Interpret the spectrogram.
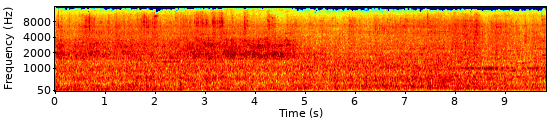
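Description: Canadian Pacific Holiday Train's boxcars rolling steadily past, a continuous rumble and clatter of steel wheels on the rails.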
